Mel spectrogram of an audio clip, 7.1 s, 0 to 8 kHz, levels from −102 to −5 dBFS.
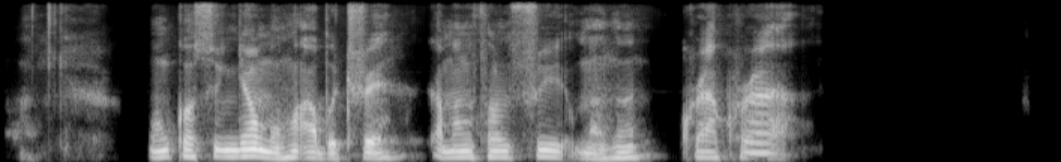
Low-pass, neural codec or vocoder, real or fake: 7.2 kHz; codec, 16 kHz, 4 kbps, X-Codec, HuBERT features, trained on LibriSpeech; fake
